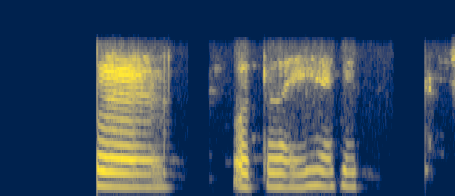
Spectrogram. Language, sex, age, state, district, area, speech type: Hindi, female, 45-60, Uttar Pradesh, Hardoi, rural, conversation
